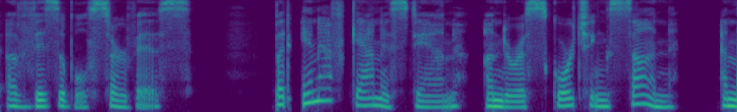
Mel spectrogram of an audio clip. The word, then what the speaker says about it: Afghanistan: "It's pronounced Afghanistan."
